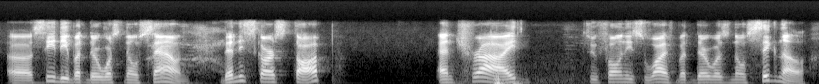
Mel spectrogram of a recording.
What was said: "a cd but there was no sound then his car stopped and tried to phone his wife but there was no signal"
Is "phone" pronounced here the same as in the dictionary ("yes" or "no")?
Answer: yes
